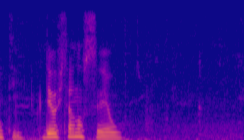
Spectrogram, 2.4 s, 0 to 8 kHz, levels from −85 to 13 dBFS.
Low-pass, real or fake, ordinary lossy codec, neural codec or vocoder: 7.2 kHz; real; none; none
